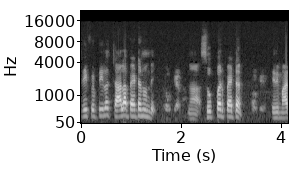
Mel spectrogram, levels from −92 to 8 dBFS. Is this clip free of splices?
yes; 0 cuts

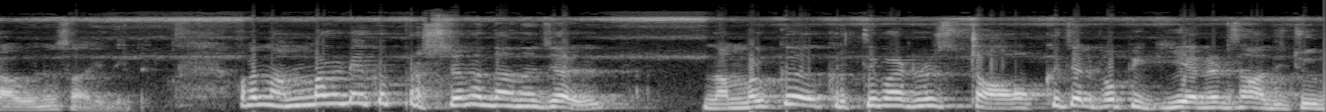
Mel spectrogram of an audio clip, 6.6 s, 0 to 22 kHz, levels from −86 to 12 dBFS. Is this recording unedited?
yes; 0 cuts

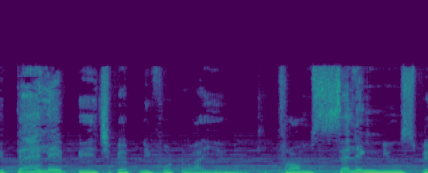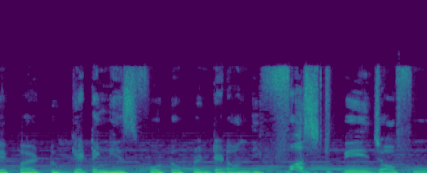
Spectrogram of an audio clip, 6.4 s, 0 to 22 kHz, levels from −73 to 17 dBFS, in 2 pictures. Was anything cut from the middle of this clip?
no; 0 cuts

